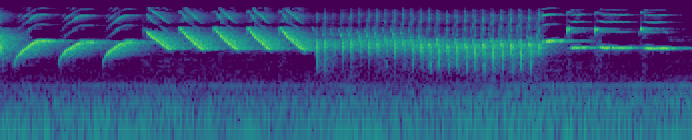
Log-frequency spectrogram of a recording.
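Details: Domestic canary singing as a lure to prompt other canaries into vigorous song; upslurred and downslurred whistled notes repeated quickly, followed by a dense buzzy trill and short high piping notes.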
